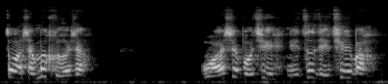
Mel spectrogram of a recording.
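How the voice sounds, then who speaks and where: A woman reading the lines of a proud, carefree male monkey king in an audiobook story, in a brisk, offhand manner. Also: on the high side, animated, pushed and bright, poor audio.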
